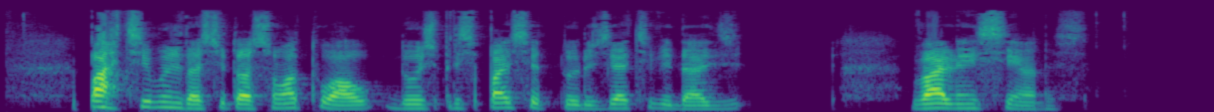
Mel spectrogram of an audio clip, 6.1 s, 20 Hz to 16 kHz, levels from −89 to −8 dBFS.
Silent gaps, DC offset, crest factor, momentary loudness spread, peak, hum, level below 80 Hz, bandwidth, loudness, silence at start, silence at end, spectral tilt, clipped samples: 3.79-4.14 s; under 0.1%; 24 dB; 13 LU; -4 dBFS; none; -76 dBFS; 11.5 kHz; -26 LUFS; 0.45 s; 0.65 s; -3.5 dB/octave; under 0.1%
